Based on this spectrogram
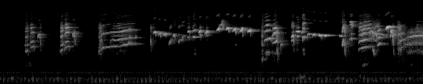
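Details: Winter warm-up singing by a young male common linnet: a few separate chirps start it, then a run of twittering and drawn-out thin whistles, ending in busy trilled phrases over a faint steady hum.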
